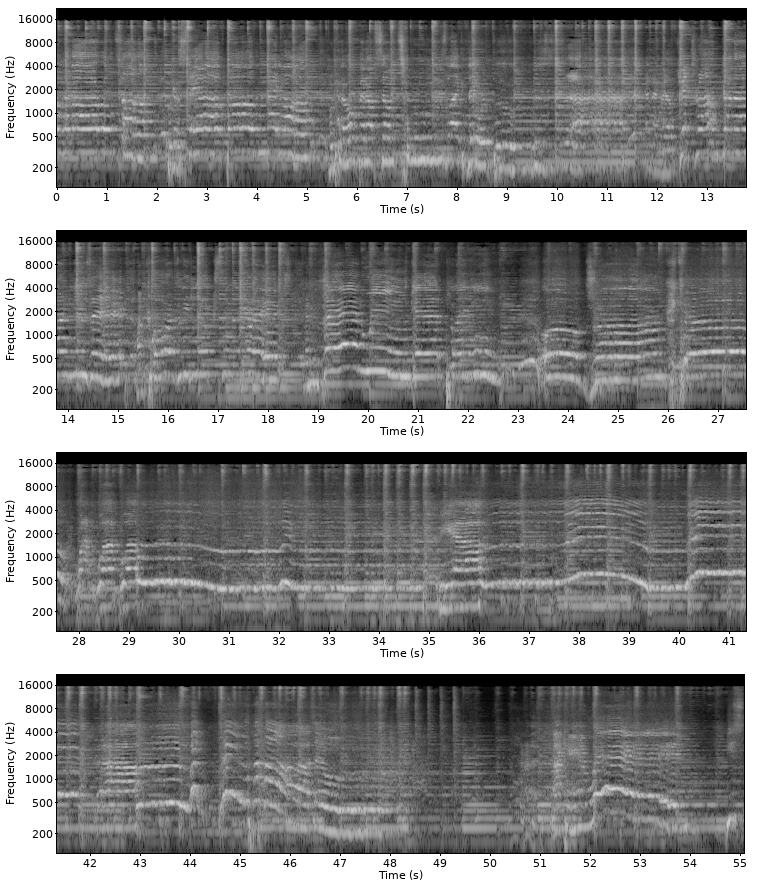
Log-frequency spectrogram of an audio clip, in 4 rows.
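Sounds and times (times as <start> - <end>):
man singing: 0.0 - 48.4, 50.5 - 55.0
strummed acoustic guitar: 0.0 - 55.0.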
